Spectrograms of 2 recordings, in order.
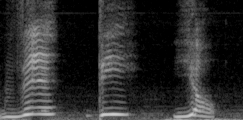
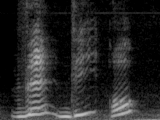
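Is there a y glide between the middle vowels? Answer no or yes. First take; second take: yes; no. First: A y sound links the two middle vowels. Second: No y sound links the two middle vowels. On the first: "I'm putting like a Y in there" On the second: "is it supposed to be video?"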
